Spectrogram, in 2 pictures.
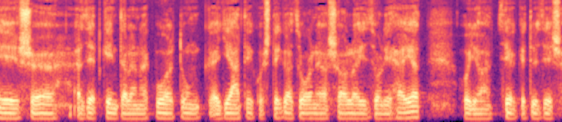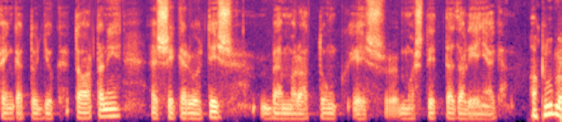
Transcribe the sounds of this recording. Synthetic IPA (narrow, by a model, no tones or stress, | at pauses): eːʃɛ̰zeːrt̪keːnt̪ɛlɛnɛkʋo̞lt̪uŋkɛ̰ɟjaːt̪eːko̞ʃt̪iɡɒzo̞lniɒʃɒlːɒjizoliɦɛjɛt̪ho̞ɟɒt̪seːlkit̪yːzeːʃɛjiŋkɛt̪ːuɟːukt̪ɒrt̪ɒniɛsʃikɛɾylt̪iʃbɛmːɒɾɒt̪ːuŋkeːʃmo̞ʃt̪it̪ːɛzɒleːɲɛɡ | ɒklubn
